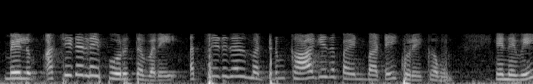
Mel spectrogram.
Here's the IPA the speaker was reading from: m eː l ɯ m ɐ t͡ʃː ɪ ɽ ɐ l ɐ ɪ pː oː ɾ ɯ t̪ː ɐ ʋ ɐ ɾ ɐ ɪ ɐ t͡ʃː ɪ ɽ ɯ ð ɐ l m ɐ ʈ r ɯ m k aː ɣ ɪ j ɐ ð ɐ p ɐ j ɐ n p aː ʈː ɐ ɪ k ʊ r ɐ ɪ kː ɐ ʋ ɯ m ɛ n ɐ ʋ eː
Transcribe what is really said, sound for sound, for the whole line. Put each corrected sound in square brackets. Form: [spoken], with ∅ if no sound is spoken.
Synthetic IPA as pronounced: m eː l ɯ m ɐ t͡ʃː ɪ ɽ ɐ l ɐ ɪ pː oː ɾ ɯ t̪ː ɐ ʋ ɐ ɾ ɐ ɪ ɐ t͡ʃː ɪ ɽ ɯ ð ɐ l m ɐ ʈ r ɯ m k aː ɣ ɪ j ɐ ð ɐ p ɐ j ɐ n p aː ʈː ɐ ɪ k ʊ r ɐ ɪ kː ɐ ʋ ɯ m ɛ n ɐ ʋ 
